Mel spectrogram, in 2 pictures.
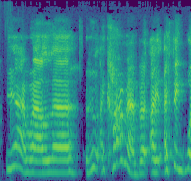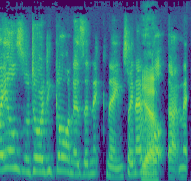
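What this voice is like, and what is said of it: Welsh accent. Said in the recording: “that Welsh accent”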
